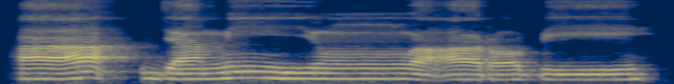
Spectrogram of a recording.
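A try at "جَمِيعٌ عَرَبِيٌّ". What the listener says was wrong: Jangan wa Arabi, bukan wa Arabi. Ada syiddatu Arabi.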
